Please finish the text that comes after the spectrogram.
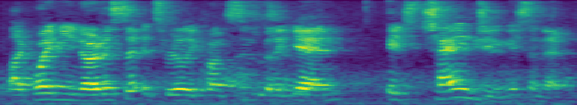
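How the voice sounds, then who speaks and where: A man's voice: on the high side, fairly quick. A young male teacher leading a classroom discussion, asking questions and encouraging his students. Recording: echoey room from far off, faint background noise.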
